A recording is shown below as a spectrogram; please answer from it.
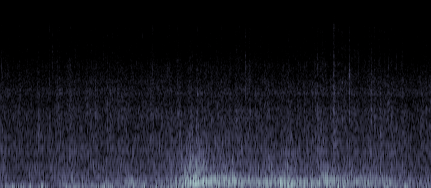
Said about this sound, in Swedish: Huset skakade av åskan.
